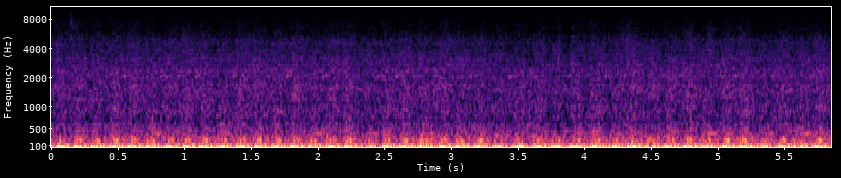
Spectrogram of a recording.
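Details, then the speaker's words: Ex-four-wheeler engine in a golf cart build, after replacing the bad fuel pump and turning the idle back down with choke off: deep, steady even rumble with no stumbles; now idling properly. "so finally that clicked and so I just went and turned the idle down and as you can hear now it runs perfect"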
